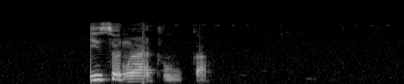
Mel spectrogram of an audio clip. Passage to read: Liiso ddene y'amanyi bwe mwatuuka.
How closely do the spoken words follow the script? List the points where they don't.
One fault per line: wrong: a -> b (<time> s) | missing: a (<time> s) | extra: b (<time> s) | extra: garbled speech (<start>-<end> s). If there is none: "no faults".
missing: ddene y'amanyi bwe (1.2 s)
